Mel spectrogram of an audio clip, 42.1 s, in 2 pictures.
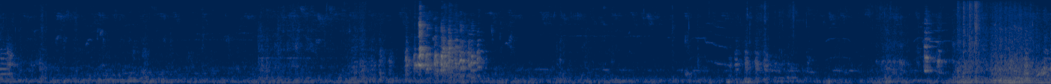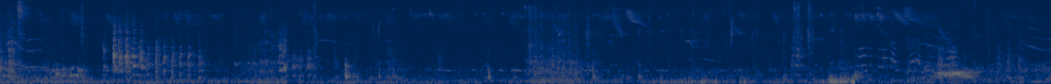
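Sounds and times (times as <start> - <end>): birds calling: 0.0 - 42.0
rustles: 14.0 - 18.3.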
